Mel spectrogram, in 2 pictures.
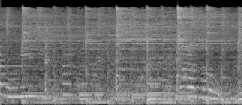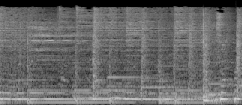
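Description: Live band playing an instrumental passage: electric bass and a drum kit with cymbal strikes under a lead melody line that slides up and down in pitch.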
